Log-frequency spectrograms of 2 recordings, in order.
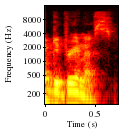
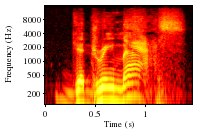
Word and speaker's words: Gadrimas: The problem is that he made MASS at the end of the pronouncer, all in caps. So in my world, it would be Gadrimas.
